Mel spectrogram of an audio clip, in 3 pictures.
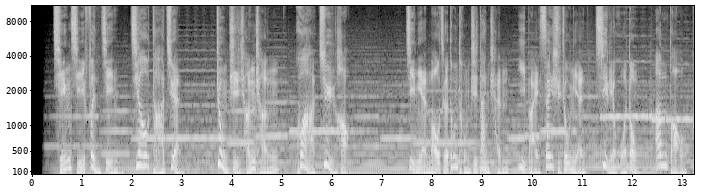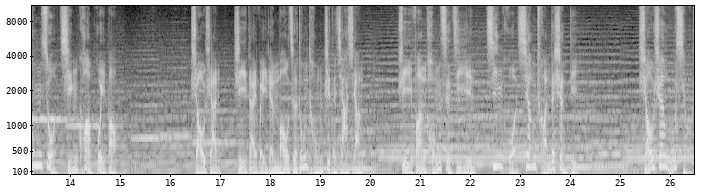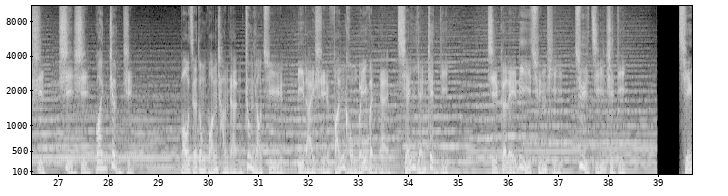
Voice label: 男 党政汇报片浑厚; 纪念毛泽东同志诞辰

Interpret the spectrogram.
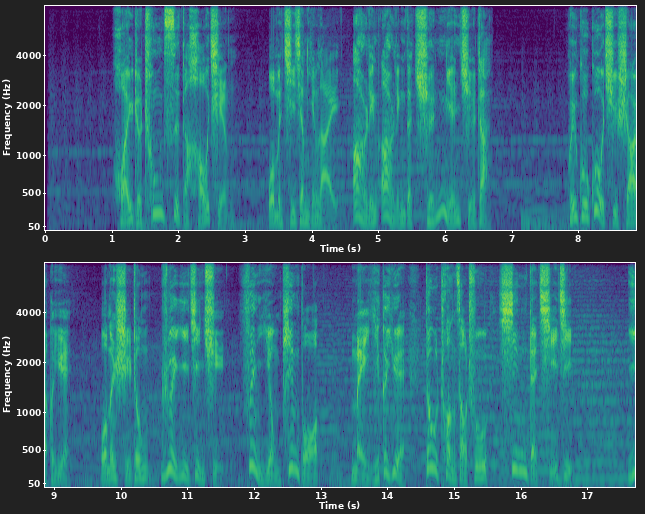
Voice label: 男 专题

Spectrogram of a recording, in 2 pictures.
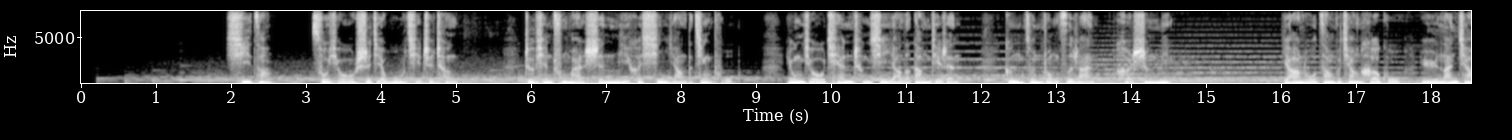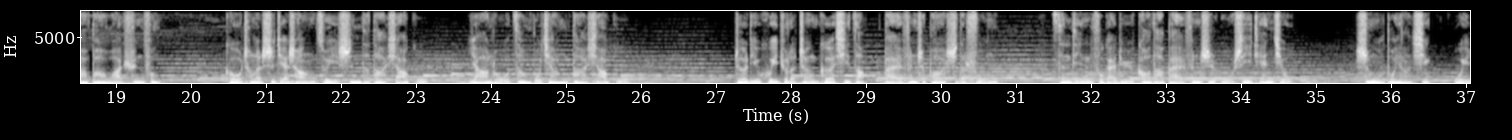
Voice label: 男 纪录片 林芝松茸

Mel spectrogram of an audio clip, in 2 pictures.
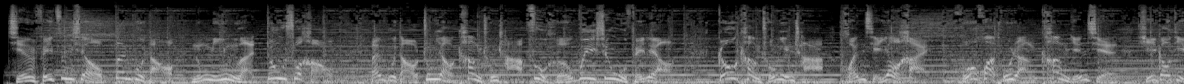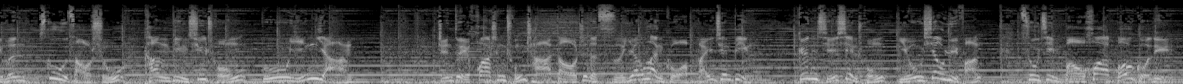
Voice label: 英男 中文促销 肥料促销广告; 扳不倒

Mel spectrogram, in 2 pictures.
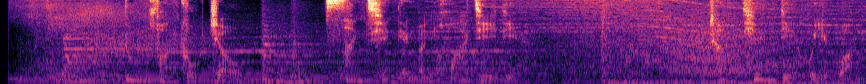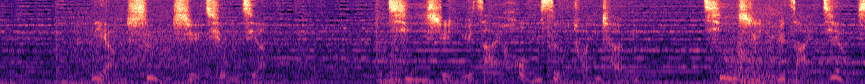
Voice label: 男 广告 酒类

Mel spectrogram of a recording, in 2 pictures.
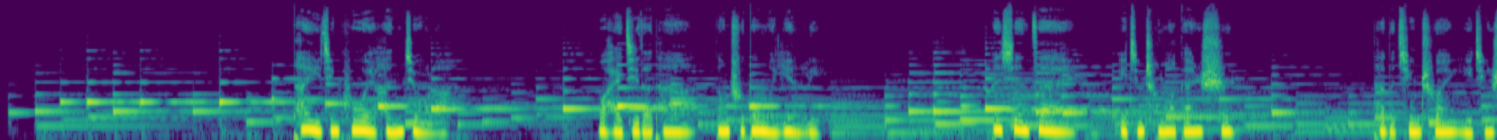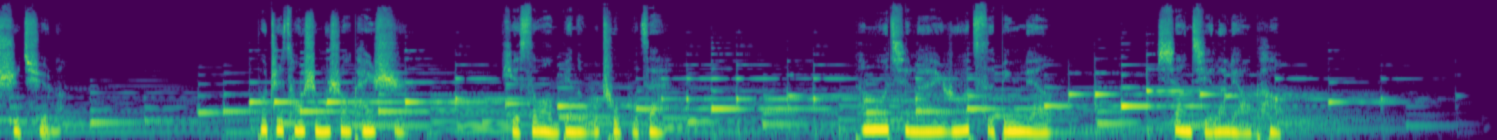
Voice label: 女 短视频旁白 伤痛文学女主

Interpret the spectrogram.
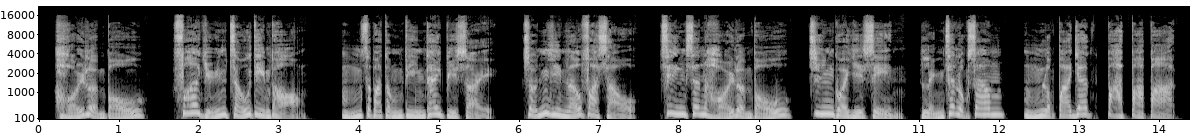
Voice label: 粤男; 凯伦堡

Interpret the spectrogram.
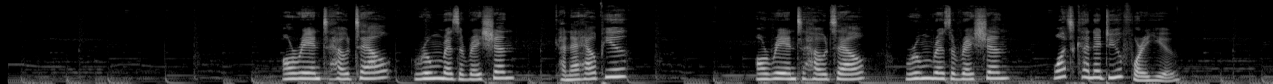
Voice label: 英女 酒店前台英语

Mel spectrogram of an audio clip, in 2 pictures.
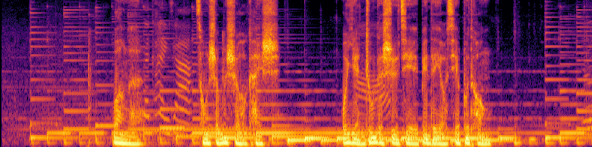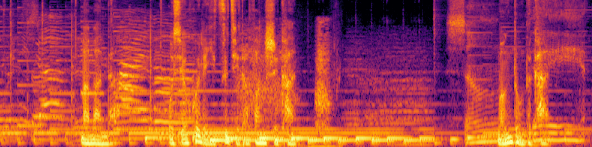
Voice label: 男 深情 宣传片; 暴龙眼镜

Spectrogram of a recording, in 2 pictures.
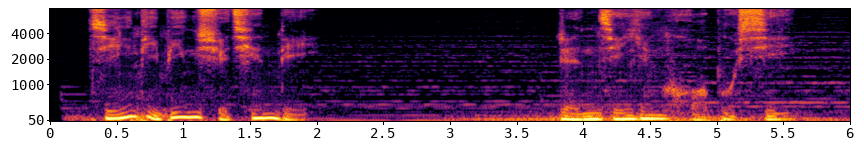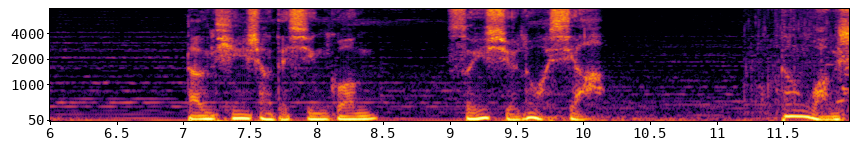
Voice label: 男 冰雪盛宴; 吉林卫视

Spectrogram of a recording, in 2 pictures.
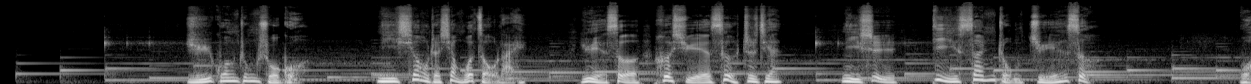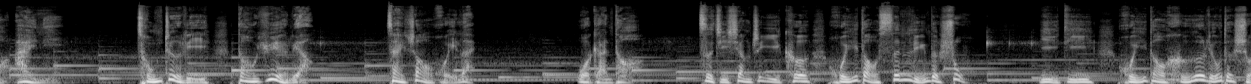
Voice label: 男 走心旁白; 余光中说过

